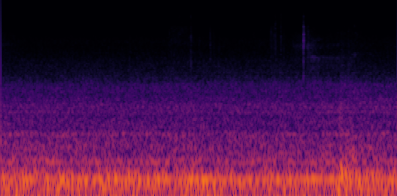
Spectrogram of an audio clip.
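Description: A Cupra car's engine runs steadily while warming up, a loud close continuous low rumble with faint higher whine and no voices.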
